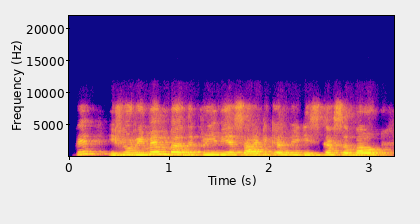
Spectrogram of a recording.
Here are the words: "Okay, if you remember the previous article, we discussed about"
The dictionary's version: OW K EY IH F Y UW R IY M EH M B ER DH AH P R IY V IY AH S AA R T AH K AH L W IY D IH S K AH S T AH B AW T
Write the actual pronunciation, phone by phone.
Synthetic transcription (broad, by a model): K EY IH F Y UW R IY M EH M B ER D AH P R IY V IY AH S AA R T AH K AH L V IY D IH S K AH S AH B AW T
